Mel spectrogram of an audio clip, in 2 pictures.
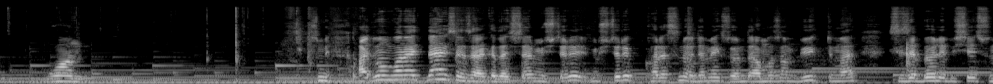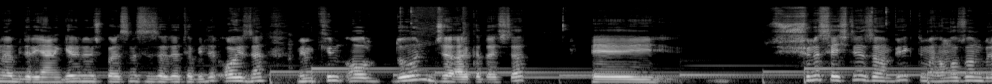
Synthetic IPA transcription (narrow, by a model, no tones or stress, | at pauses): an | ʃʰimd̪ɪajd̪umanvanajt̪̚næɾd̪esinizaɾkad̪aʃlˠaɾmyʃt̪ʰeɾimyʃt̪ʰe̞ɾipʰaɾasɯnɯø̞d̪e̞mɛczo̞ɾund̪aːmazo̞nbyjyc̚d̪ymæɾ̥ | sizɛbø̞jlʲɛbiɾʃe̞jsunabilʲiɾjaːniɟe̞ɾɛd̪ø̞nyʃpʰaɾasɯnɯsizɛød̪et̪ʰebilʲiɾo̞jyzd̪æn | mymcʰyno̞lˠd̪uːnd͡ʒaːɾkʰad̪aʃlˠaɾ̥ | ɛː | ʃunusɛt͡ʃt̪ʰiːnzamanbyjyc̚ʲd̪ymæɾamazo̞nbiɾ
